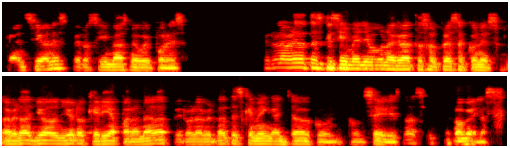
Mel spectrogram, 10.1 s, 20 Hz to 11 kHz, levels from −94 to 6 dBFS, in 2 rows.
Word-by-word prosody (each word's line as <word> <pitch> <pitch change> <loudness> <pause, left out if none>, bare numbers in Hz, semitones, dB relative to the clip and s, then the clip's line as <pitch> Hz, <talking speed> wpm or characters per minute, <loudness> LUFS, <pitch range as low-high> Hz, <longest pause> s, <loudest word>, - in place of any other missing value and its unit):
canciones, 105 +10 -1
pero 90 - -9
sí 95 +3 -6
más 95 0 +3
me 90 - +1
voy 85 -1 0
por 80 -1 -1
eso. 75 - -4 0.8
Pero 150 +2 -18
la 170 - -5
verdad 170 0 +1
es 150 -2 +1
que 145 - +5
sí 145 -2 +5
me 130 0 +3
llevo 125 -1 0
una 120 -2 +3
grata 115 -1 +4
sorpresa 100 -1 -2
con 90 0 -1
eso, 90 - -3
la - - +1
verdad 105 +1 +3
yo 105 -1 +3
yo 105 +1 +2
no 105 -1 +1
quería 95 +2 +1
para 85 - 0
nada, 95 +5 +3
pero 85 +1 -9
la 85 0 -2
verdad 95 +4 -3
es 105 - -3
que - - -2
me 95 - +2
he - - +1
enganchado 90 0 -1
con 80 -1 -5
con 80 -1 -12
series, 80 -4 -2
¿no? - - -11
Así - - -15
con - - -15
novelas. 95 - +1
95 Hz, 260 wpm, -22 LUFS, 90-115 Hz, 0.8 s, que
